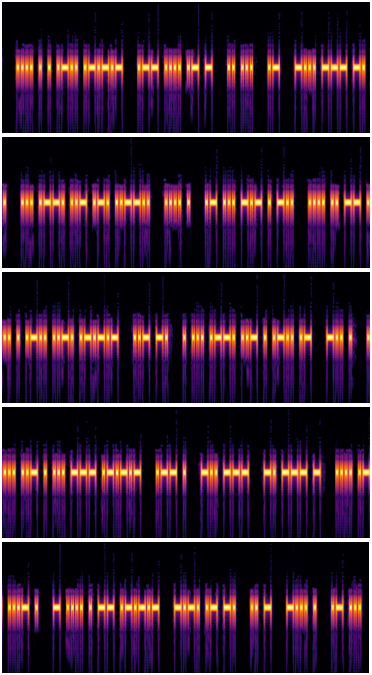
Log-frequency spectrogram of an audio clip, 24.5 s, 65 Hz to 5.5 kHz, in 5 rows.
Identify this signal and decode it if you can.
Morse code, heard as a keyed tone, about 40 wpm, 600 Hz. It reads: HEEL. WHAT IS A BONE SPUR? HE ASKED HIMSELF. UN ESPUELA DE HUESO. WE DO NOT HAVE THEM. CAN IT BE AS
